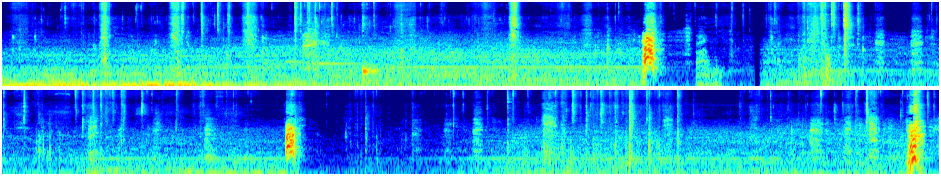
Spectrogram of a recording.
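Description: A German shepherd giving single loud barks, about three spread through, the last just before the end. For the first ten seconds a steady low noise runs under them, and small clicks and knocks are scattered throughout.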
